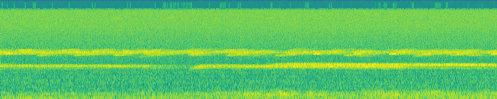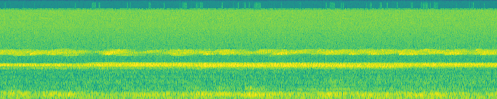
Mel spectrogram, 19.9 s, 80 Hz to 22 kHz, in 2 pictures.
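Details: Spring peepers heard through a Michigan night in April 2025, sky starry with some cloud, their high chorus continuous as American toads trill long and level below, trills overlapping and shifting pitch slightly midway.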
